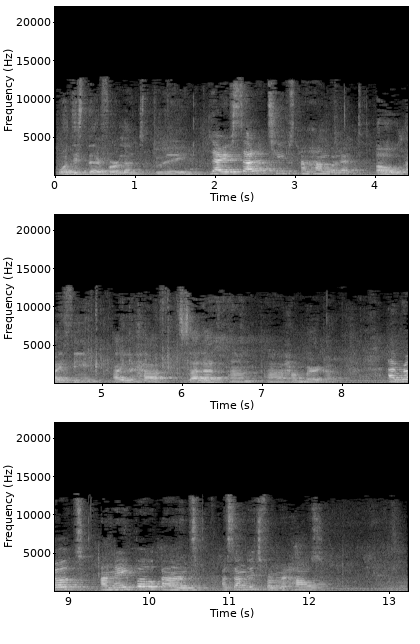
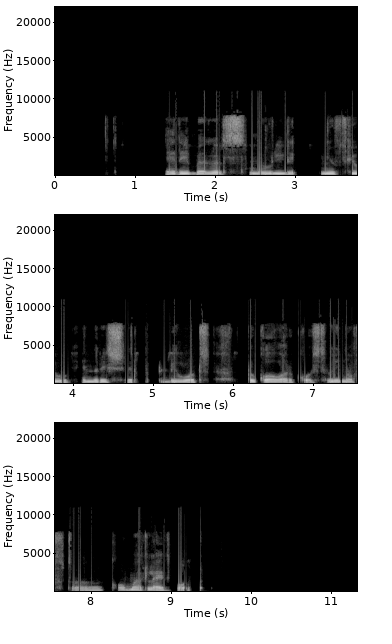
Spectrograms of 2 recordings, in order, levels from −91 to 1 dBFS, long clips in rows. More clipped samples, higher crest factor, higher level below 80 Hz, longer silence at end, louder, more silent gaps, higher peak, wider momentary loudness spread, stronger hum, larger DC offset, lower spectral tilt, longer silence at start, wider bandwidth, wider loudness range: neither; about the same, 20 dB vs 16 dB; first, -46 dBFS vs -62 dBFS; second, 0 s vs 1.95 s; first, -25 LUFS vs -31 LUFS; second, none vs 3.08-3.31 s, 4.85-4.90 s, 4.97-5.08 s, 6.08-6.19 s, 8.19-8.26 s, 9.01-9.08 s, 9.31-9.36 s; first, -4 dBFS vs -14 dBFS; first, 14 LU vs 10 LU; neither; neither; about the same, -4 dB/octave vs -5 dB/octave; second, 0 s vs 1.4 s; first, 13 kHz vs 9 kHz; second, 4 LU vs 7 LU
